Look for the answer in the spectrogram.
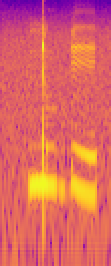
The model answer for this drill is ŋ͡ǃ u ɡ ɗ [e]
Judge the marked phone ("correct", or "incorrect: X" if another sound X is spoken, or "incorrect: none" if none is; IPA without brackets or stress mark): correct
